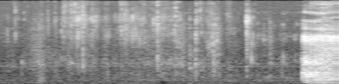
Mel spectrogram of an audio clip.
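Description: Close-miked chewing of a crispy Korean fried chicken wing, with faint crackling crunches of the fried coating. About four seconds in comes a loud, closed-mouth "mmm" of enjoyment.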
